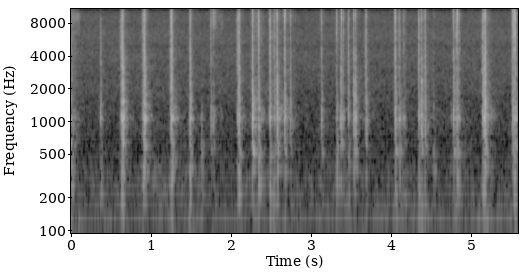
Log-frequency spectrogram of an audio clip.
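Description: Two hands with long, pointed, pink-red painted nails rapidly tap the nail tips on a flat, dark computer monitor screen. About twenty sharp, clicky taps with a tone near 1 kHz and bright high edges come in uneven bursts, each dying away almost instantly, over a quiet background.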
